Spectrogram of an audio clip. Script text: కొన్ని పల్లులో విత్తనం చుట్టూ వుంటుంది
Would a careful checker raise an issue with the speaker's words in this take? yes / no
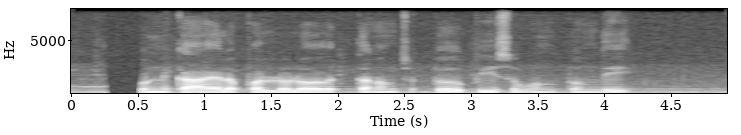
yes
